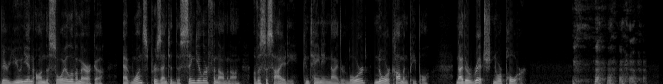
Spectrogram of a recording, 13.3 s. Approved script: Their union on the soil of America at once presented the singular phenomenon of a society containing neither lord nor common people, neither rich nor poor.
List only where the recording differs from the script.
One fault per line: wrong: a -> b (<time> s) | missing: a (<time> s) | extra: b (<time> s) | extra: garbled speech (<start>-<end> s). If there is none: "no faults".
no faults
